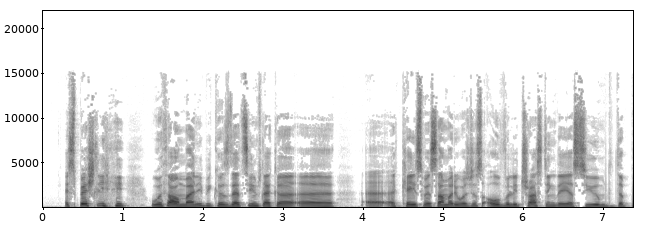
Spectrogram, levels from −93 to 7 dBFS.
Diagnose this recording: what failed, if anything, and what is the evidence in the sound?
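No fault detected here.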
